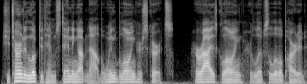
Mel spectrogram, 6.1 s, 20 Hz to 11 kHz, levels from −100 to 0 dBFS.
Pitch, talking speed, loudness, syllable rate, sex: 95 Hz, 215 wpm, -21 LUFS, 5.3 syllables/s, male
